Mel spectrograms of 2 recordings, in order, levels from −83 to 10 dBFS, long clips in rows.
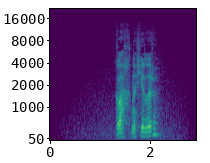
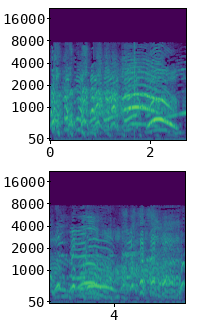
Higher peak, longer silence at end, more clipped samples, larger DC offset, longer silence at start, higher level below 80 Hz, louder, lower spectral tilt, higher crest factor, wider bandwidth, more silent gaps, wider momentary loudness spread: about the same, -2 dBFS vs -4 dBFS; first, 0.75 s vs 0 s; neither; neither; first, 1.3 s vs 0 s; second, -68 dBFS vs -54 dBFS; second, -22 LUFS vs -19 LUFS; first, -5.5 dB/octave vs -2 dB/octave; first, 24 dB vs 16 dB; first, 13.5 kHz vs 8 kHz; neither; about the same, 9 LU vs 11 LU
